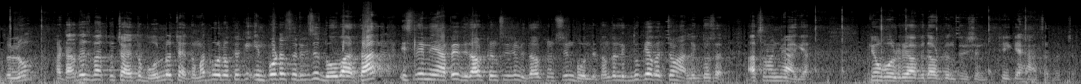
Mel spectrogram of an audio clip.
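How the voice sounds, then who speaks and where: A man's voice: sits high, expressive, fast talker, slight background noise, rough recording. A young man teaching a tax revision lecture. He explains in a chatty way and acts out both his own lines and his students' questions. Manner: playful teasing of students. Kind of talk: online exam revision lecture.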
